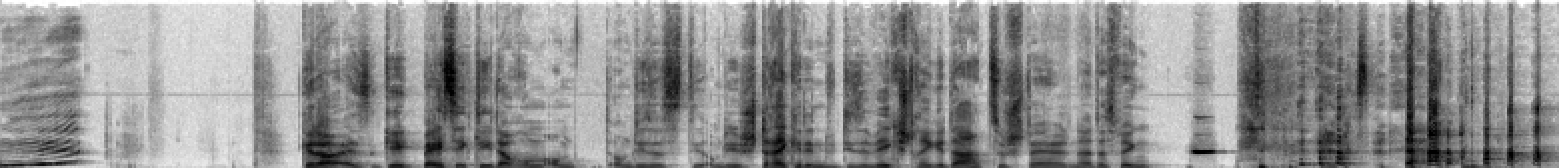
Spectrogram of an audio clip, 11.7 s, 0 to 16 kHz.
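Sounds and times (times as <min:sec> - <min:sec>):
speech: 0:02.3 - 0:09.9
brief steady whistled note: 0:08.9 - 0:09.3
chuckling laughter: 0:09.3 - 0:11.6.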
